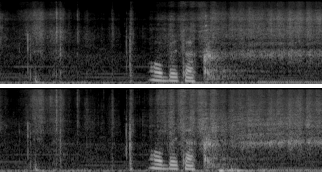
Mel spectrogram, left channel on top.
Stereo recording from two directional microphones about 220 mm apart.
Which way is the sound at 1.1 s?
40° right (ahead or behind).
